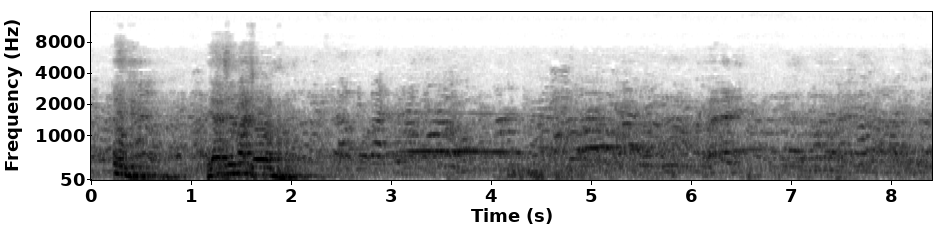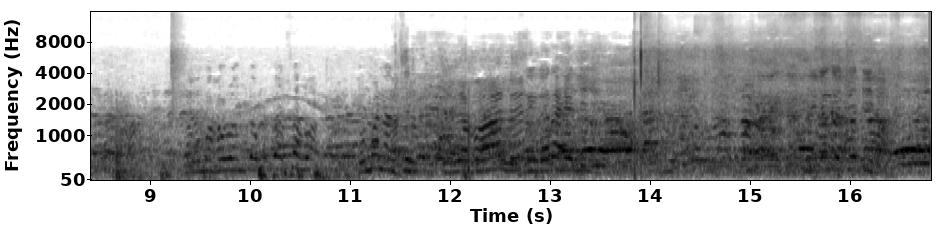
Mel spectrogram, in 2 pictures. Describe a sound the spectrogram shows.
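A crowd chatters and shouts in a large echoing hall.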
